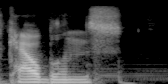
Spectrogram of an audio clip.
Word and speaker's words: Koblenz: Oh, it says I looked up pronunciation. It says Koblenz. Yeah, it says Cowblins.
